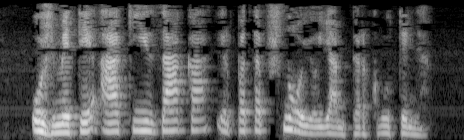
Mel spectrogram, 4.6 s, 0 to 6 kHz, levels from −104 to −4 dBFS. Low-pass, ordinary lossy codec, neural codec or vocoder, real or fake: 5.4 kHz; MP3, 24 kbps; none; real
